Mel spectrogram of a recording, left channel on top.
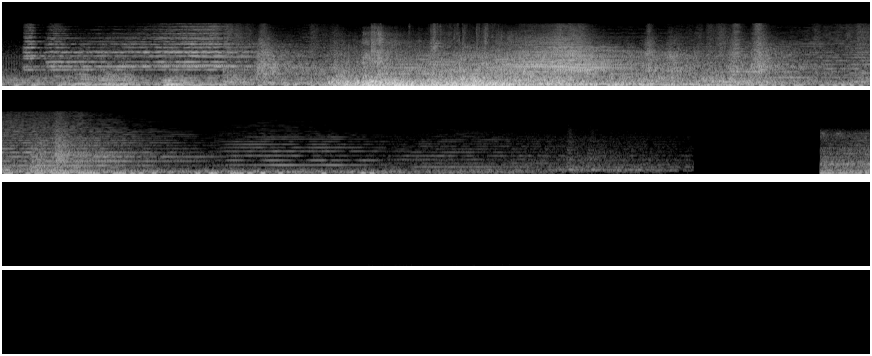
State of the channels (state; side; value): silent; right; 63 dB below the other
